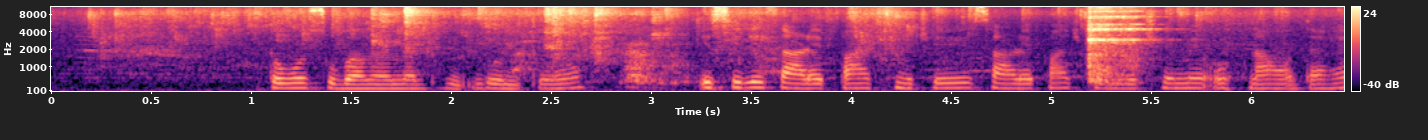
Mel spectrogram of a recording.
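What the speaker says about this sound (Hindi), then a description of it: "एक कुत्ते की भौंकने की आवाज़ आ रही है, तो पड़ोस में किसी का पालतू कुत्ता है" A neighbour's pet dog barks in the background of a home, partly masked by someone talking in the foreground and the clatter of dishes being washed.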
